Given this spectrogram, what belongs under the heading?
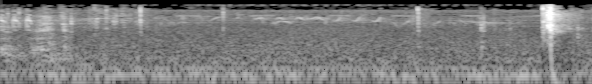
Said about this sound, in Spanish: Cuelga. Abre el cajón de la mesa y saca una pistola.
